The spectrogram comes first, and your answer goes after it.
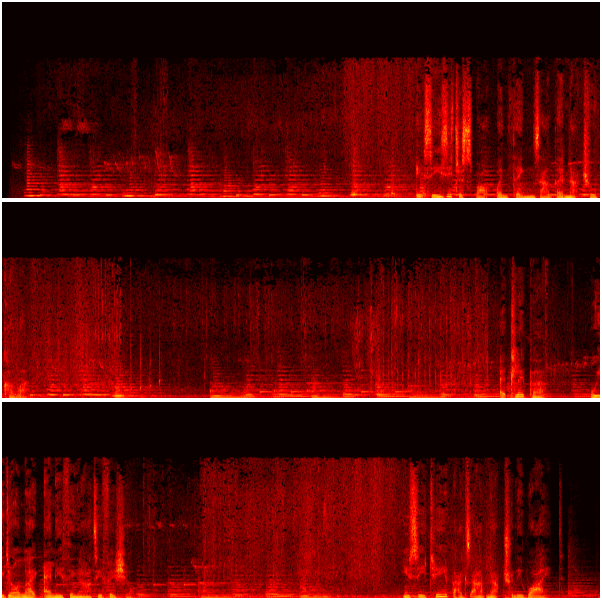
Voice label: Tea Advert Unbleached Teabags; Clipper

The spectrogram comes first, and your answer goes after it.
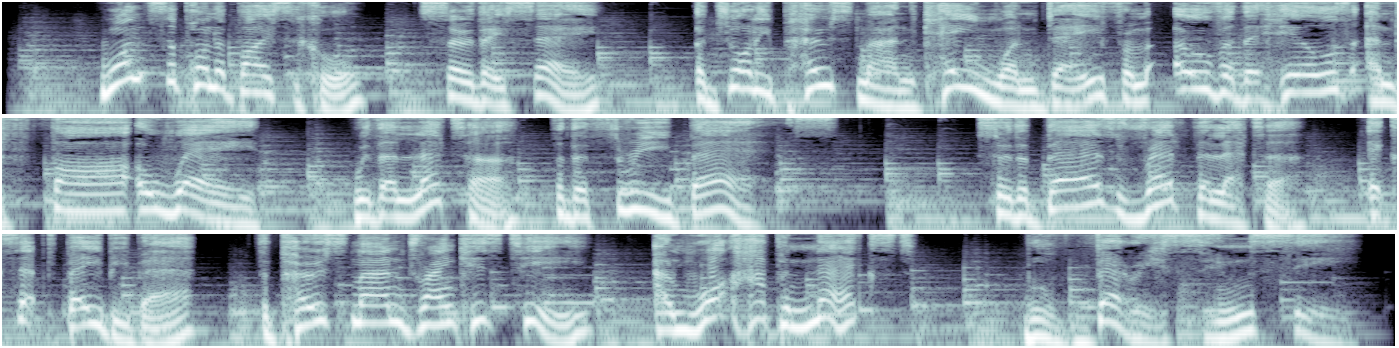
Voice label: Narration

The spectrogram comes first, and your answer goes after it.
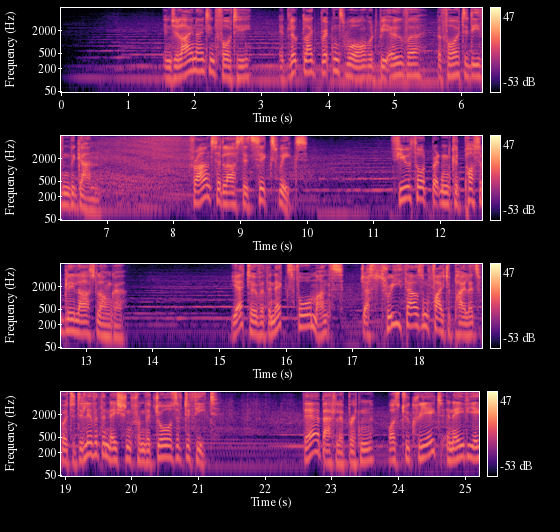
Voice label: documentary; Spitfire

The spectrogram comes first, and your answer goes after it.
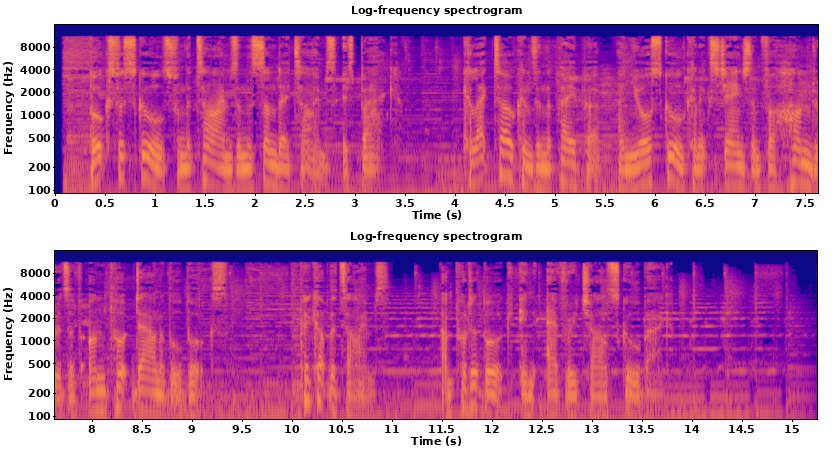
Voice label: warm relaxed assured; The Times

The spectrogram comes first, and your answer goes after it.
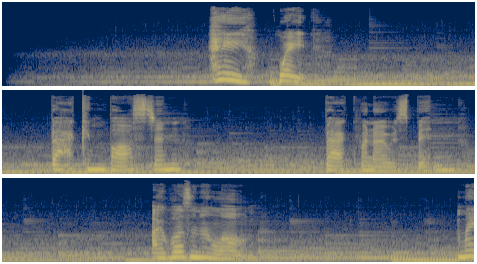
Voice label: Animation; The Last Of Us

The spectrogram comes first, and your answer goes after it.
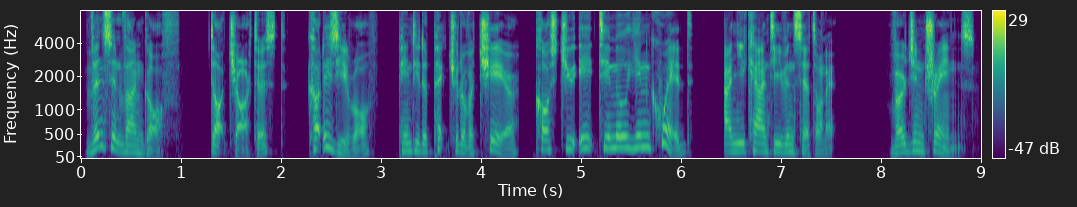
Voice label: radio, Scottish Glasgow; Virgin Trains; London

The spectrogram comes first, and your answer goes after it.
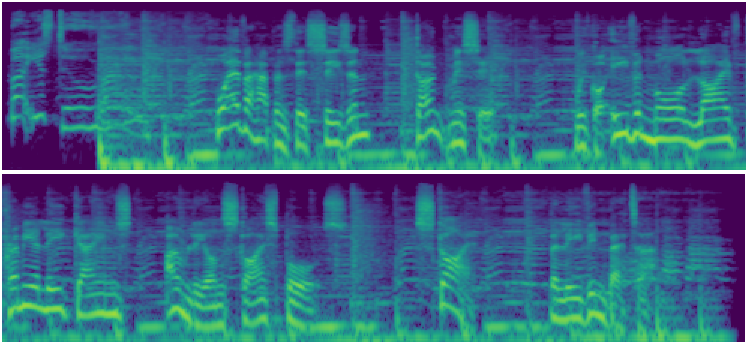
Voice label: Commercial; Sky Sports

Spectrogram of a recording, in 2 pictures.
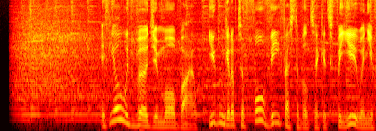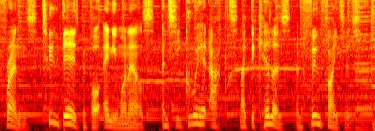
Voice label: COMMERCIAL; VirginMobile

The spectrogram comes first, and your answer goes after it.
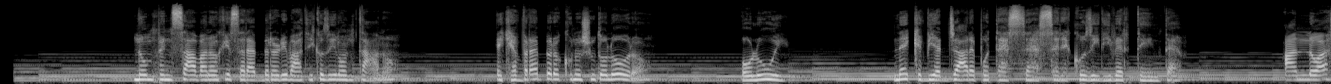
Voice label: italian

